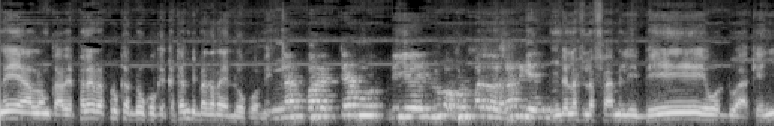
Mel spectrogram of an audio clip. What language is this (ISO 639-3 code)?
ara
